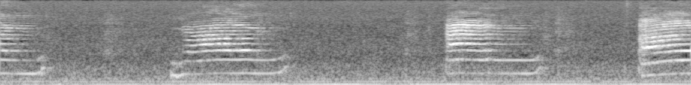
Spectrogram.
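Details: Insistent house cat at a bedroom door giving four drawn-out meows, each holding a steady pitch before a slight rise at the end, separated by pauses, with a low electrical hum in the room.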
